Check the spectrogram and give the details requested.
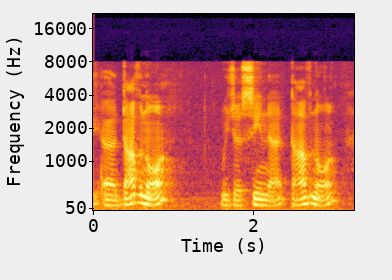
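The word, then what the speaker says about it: давно: Davno, because O is stressed, so I is unstressed.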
